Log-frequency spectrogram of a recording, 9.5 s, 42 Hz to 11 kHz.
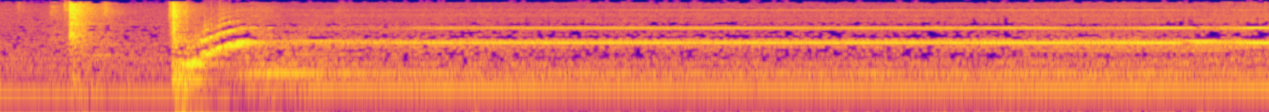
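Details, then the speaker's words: Single chilled-water pump serving two York YMC2 chillers, after a new Duraflex 30 coupling was fitted to fix wall-shaking vibration. It starts with a clunk, ramps up quickly and settles into a steady, smooth hum, running normally. "well definitely sounds good over here vibrato and run for a minute and then I'll fire these chillers back up well so far so good"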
